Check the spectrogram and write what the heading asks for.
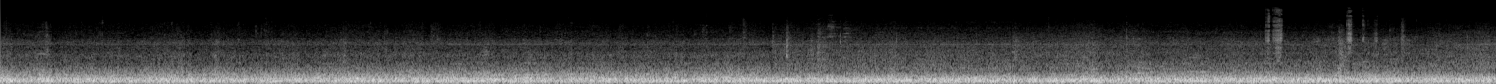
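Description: Steady cabin noise of a Boeing 777 airliner in flight: an even, low rush of engine and airflow noise. A couple of faint light clicks sound near the end.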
